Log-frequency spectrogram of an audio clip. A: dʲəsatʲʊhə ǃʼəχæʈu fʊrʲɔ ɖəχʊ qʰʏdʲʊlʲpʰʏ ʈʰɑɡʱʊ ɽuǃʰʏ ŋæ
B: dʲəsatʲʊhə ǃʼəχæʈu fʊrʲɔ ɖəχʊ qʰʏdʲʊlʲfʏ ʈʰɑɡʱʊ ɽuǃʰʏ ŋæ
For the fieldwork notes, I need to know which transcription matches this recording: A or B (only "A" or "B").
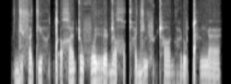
B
